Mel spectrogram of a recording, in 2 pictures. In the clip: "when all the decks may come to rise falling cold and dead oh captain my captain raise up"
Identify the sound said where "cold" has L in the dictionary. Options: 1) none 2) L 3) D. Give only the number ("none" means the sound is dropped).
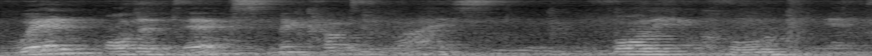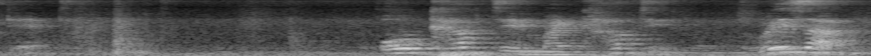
1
